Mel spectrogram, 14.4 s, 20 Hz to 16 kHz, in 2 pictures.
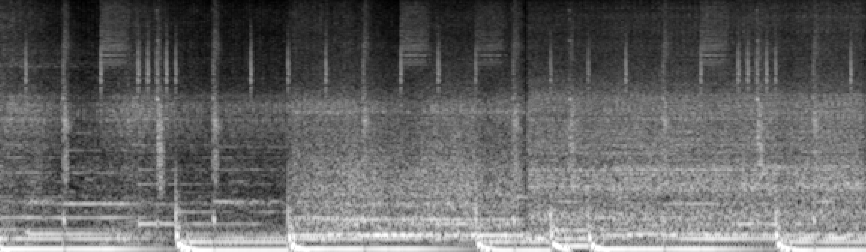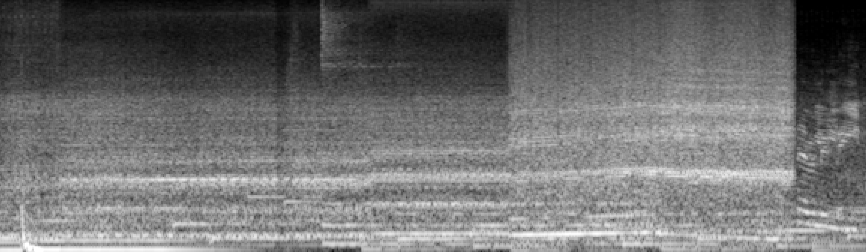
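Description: A high-mileage Mercedes 190E engine revs hard and holds a loud, sustained drone while running on a rolling road, with voices talking over it.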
